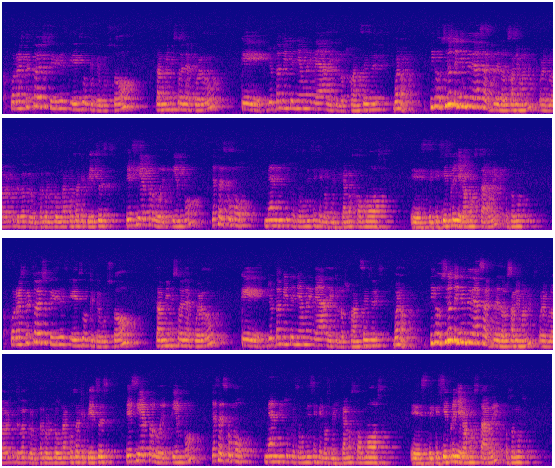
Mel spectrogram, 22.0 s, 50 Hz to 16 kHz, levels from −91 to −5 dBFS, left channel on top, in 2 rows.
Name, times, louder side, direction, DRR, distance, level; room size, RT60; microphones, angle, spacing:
voice 1, 0.2-2.6 3.1-4.2 4.8-7.6 7.8-8.1 8.6-13.2 13.5-14.8 15.2-15.8 16.2-18.6 19.2-21.5, right 2 dB, 80° right, -3 dB, 3.4 m, -30 dB
29.5 x 22.0 x 4.4 m, 0.80 s
head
